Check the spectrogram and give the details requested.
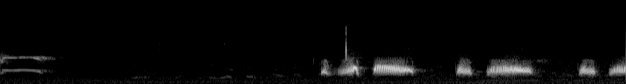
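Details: Decoy spotted dove in the 'thúc gù' cooing style. A rooster's crow fades out at the start, then after a pause comes a run of paired coos, each a brief note then a drawn-out mellow hoot.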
